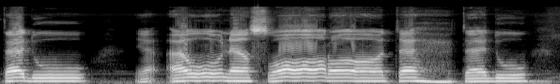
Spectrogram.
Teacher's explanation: Ha itu merupakan salah satu sifatnya adalah hamas. Hamas artinya mengalirnya nafas. Yang kedua, ha juga termasuk namanya sifat rokhawah, mengalirnya suara.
